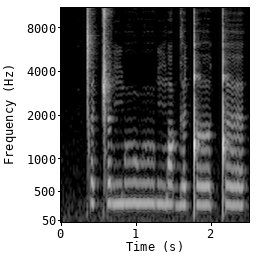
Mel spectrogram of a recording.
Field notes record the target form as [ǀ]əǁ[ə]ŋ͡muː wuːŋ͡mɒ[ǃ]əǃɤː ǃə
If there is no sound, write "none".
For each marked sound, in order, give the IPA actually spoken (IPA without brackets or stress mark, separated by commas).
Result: ǀ, ə, ɡ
